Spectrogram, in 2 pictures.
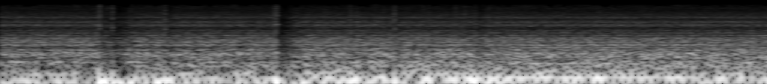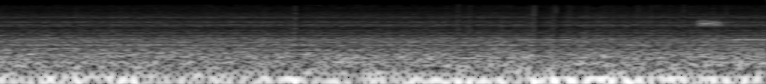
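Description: Steady low rumble of a car on the move, engine and tyre noise heard from inside the cabin.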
